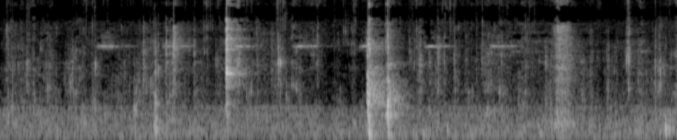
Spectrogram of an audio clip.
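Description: Close-up chewing and mouth sounds of a person eating with the hands, with small clicks and a couple of sharper smacks, about three seconds in and again near five seconds.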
